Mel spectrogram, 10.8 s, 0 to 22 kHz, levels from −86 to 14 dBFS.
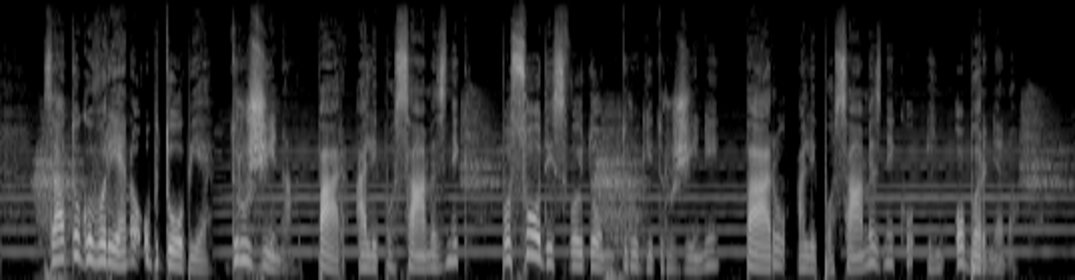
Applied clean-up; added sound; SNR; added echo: none; Breathing + Bowed string instrument; 17 dB; none.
